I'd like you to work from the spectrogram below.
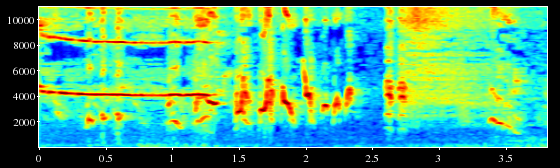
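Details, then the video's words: Oriental magpie-robin masteran rich in fills and shots: a thin steady high whistle opens, then quick staccato chips and slurred whistles repeated about twice a second. "Masteran Mewah Burung Kacer Full Isian Dan Tembakan"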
